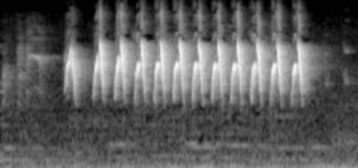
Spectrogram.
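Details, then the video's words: Bar-winged prinia of the kristal type in full, energetic nembak ngebren song: a brisk string of about a dozen high, sharp, rising-then-falling notes repeated several times per second, clean and loud over faint background hum. "Suara Burung Ciblek Kristal Gacor"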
